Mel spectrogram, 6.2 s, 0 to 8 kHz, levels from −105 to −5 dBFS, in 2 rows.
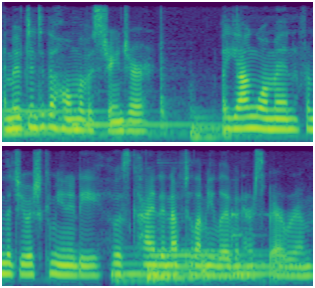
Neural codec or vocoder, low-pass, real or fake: none; 7.2 kHz; real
